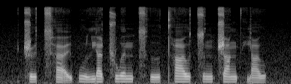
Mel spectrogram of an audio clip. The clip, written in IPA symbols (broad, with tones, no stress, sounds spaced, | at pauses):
ʈ͡ʂ ɻ̩˧˥ t͡sʰ a̰˨˩ ɪ̯ p u˥˩ l j ä˥ ʈ͡ʂ w ə˥ n t͡sʰ ɹ̩˧˥ t̪ʰ ɑ˥ ʊ̯ t͡s ʊ˥ ŋ ʈ͡ʂ ɑ˥ ŋ pʰ j ɑ˨ ʊ̯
